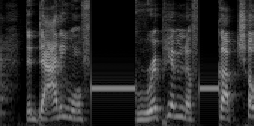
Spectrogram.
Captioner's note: beep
